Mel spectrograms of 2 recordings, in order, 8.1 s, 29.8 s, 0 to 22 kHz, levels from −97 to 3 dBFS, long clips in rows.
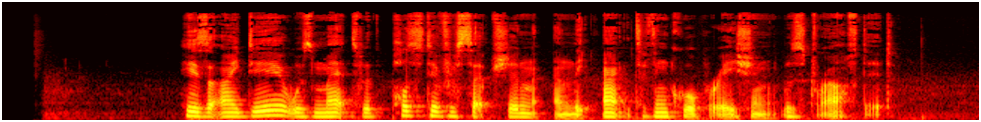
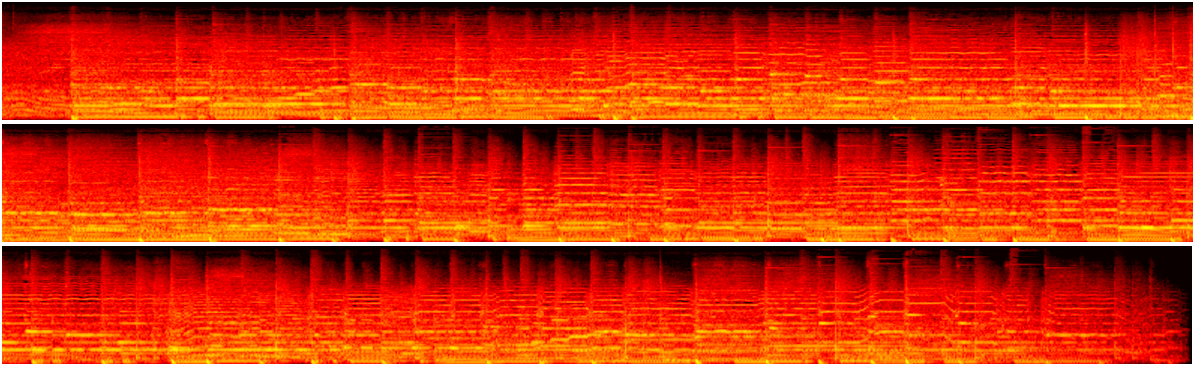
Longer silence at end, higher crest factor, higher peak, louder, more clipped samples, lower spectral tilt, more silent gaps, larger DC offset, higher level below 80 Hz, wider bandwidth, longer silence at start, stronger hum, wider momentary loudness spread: first, 0.75 s vs 0.15 s; about the same, 20 dB vs 16 dB; first, -6 dBFS vs -14 dBFS; first, -25 LUFS vs -31 LUFS; neither; about the same, -5.5 dB/octave vs -5 dB/octave; neither; neither; second, -54 dBFS vs -46 dBFS; second, 15.5 kHz vs 19 kHz; first, 1.55 s vs 0 s; neither; first, 7 LU vs 4 LU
